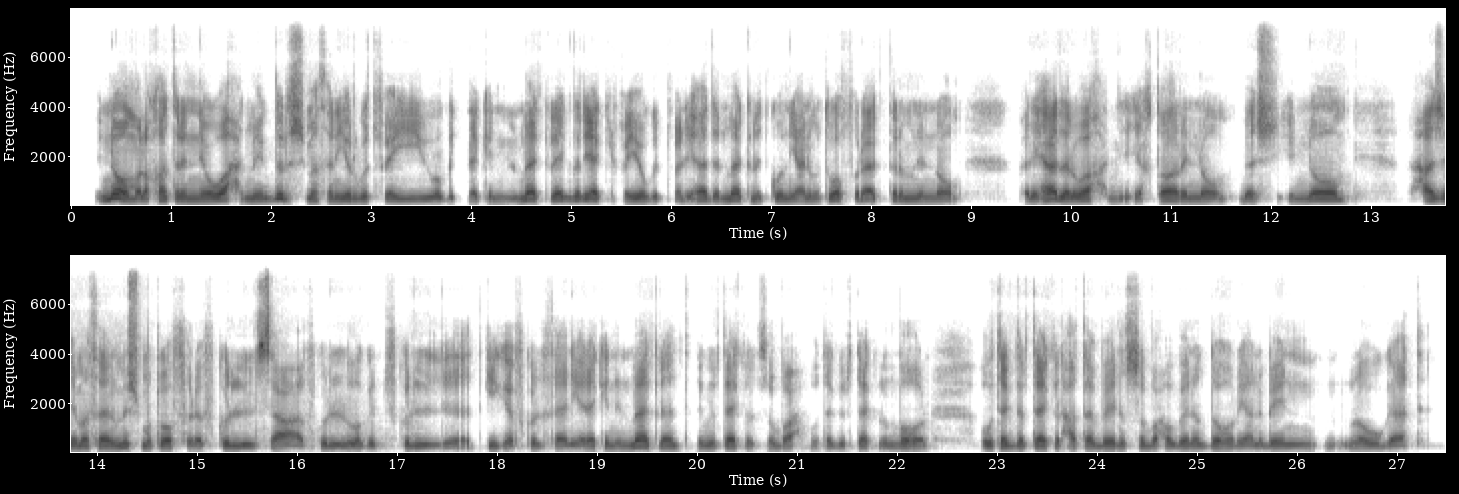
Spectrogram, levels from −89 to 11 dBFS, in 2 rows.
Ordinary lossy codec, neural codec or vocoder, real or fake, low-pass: none; none; real; 7.2 kHz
